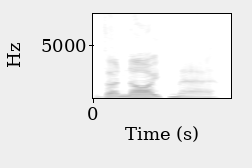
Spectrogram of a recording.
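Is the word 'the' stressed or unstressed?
unstressed. The word 'the' is unstressed, with a schwa.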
